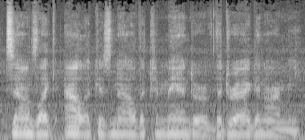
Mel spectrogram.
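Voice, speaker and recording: A man voicing a mild, quiet young male scholar who has just been beaten in a fight. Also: medium pitch, flat delivery, brisk, a little hiss or hum, natural voice. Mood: weary.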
